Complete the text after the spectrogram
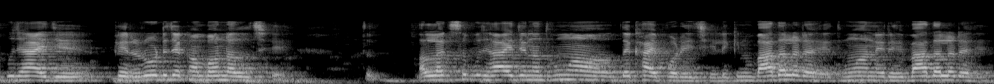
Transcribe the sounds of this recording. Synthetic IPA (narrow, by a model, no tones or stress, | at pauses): bud͡ʒʱajd͡ʒepʰeɾɾoɖd͡ʒekãbənəlt͡ʃʰɛ̰ | t̪ɔələɡsə̃bud͡ʒʱajd͡ʒenad̪ʱũãd̪ekʰajpəɽɛt͡ʃʰɛlekinubad̪əlɾəɦɛd̪ʱũãnɛɾəɦɛbad̪əlɾəɦɛ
